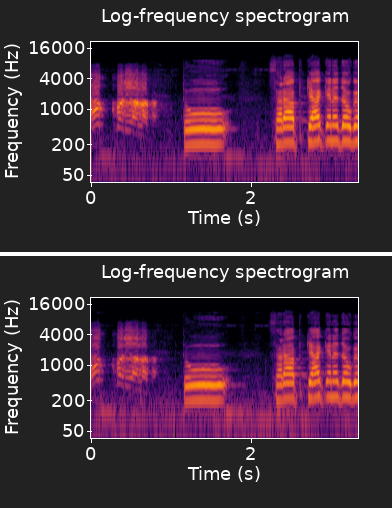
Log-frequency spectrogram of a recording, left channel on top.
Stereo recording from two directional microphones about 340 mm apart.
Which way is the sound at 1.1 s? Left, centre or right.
Left.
